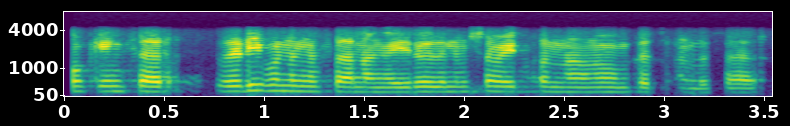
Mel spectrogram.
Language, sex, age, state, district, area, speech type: Tamil, female, 30-45, Tamil Nadu, Ariyalur, rural, conversation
